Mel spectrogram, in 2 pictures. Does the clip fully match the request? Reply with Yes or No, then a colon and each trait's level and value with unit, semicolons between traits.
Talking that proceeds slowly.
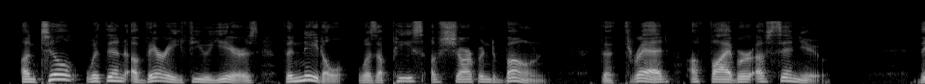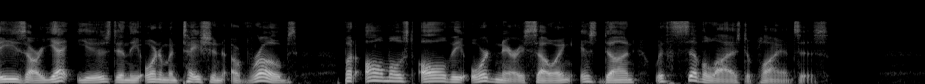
Yes: slow, 130 wpm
